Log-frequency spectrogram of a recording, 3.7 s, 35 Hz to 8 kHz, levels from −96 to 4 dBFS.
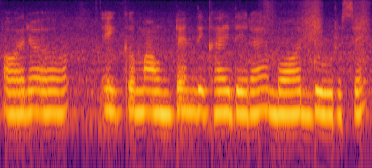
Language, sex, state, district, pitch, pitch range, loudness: Hindi, female, Gujarat, Valsad, 205 Hz, 200-210 Hz, -14 LUFS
